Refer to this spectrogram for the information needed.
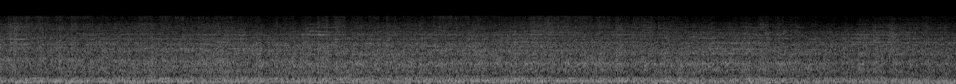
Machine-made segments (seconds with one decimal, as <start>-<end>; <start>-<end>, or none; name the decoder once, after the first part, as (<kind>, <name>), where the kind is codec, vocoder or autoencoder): none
